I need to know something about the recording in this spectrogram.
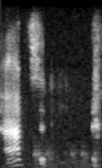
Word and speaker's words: Abcde: a mistake here and she's like nope it's pronounced at city and i'm like okay i really hope this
